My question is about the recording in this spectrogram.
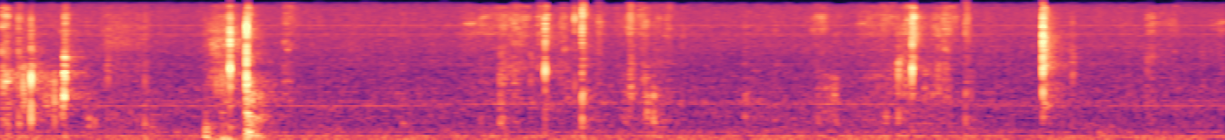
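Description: Scissors snipping into a thin plastic packet and the plastic crinkling as hands handle it: scattered light clicks and rustles, the loudest about a second in.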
